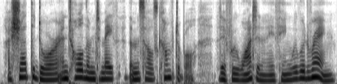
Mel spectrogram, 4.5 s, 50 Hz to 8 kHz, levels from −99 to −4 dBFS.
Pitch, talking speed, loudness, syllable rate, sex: 175 Hz, 255 wpm, -17 LUFS, 6.6 syllables/s, female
